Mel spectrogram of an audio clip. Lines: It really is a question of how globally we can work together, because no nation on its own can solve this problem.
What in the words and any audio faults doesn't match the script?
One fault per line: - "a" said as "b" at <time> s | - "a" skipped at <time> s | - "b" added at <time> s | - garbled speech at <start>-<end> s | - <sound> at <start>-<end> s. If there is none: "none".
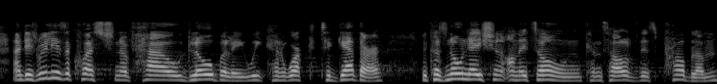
none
